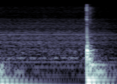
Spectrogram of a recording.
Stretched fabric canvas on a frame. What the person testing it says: now it sounds like a drum it has a drumming sound to it instead of a flat hollow sound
